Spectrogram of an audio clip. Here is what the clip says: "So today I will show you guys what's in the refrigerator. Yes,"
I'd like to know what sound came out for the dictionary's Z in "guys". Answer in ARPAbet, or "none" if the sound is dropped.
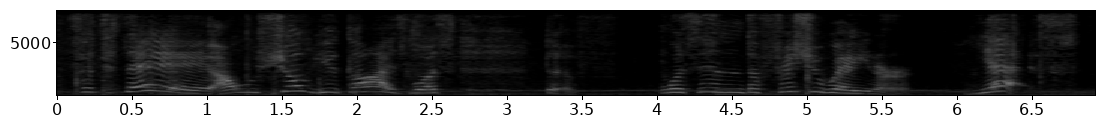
Z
